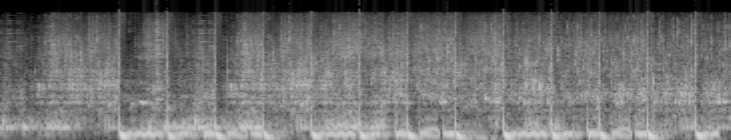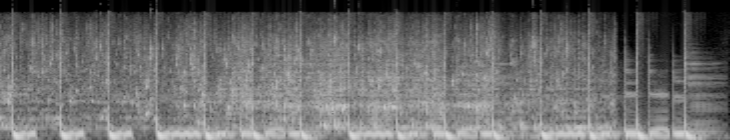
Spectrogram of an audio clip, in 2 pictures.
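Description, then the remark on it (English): A toilet flushes loudly, a steady roar of rushing water with pulsing gurgles that carries on for about fourteen seconds before cutting off abruptly. “Water closet Hootenanny. And this will be the theme song.”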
